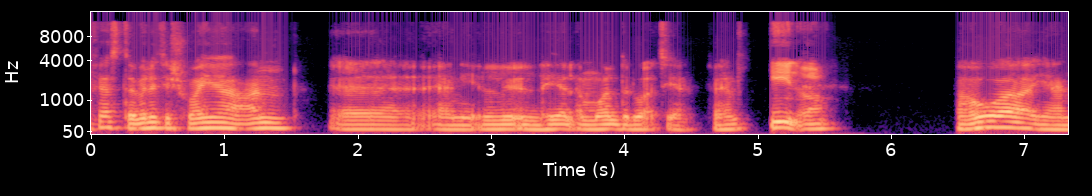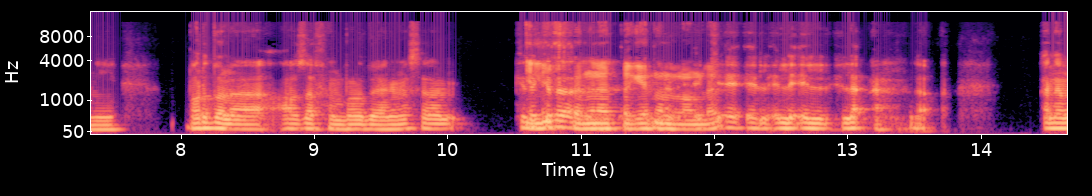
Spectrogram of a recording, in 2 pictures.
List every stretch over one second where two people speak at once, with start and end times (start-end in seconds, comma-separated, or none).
10.6-11.8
